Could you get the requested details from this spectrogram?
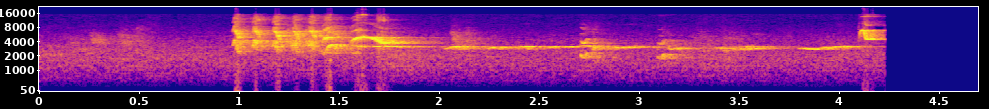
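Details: Oriental magpie-robin (kacer) in 'ngobra' song style, used as a trapping lure and tutor song: a rapid buzzy rattle of clicks breaks in after faint quiet, then long level whistled notes with short chirps, ending abruptly.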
